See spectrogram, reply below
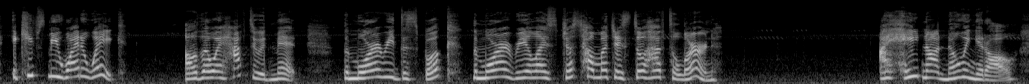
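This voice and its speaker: A woman's voice: high voice, a bit bright, no echo. A woman playing an eager, bookish teenage girl mage in a video game, with a youthful, easily indignant manner. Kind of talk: video game cutscene acting.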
